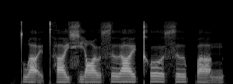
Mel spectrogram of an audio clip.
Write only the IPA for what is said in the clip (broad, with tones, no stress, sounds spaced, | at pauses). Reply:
t̪ w a̰˨˩ ɪ̯ t̪ʰ a˦ ɪ̯ ɕ j ɑ˨˦ ʊ̯ s ɹ̩˦ a˦ ɪ̯ kʰ o˥˨ ʊ̯ s ɹ̩˥˨ p a̰˨˩ n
